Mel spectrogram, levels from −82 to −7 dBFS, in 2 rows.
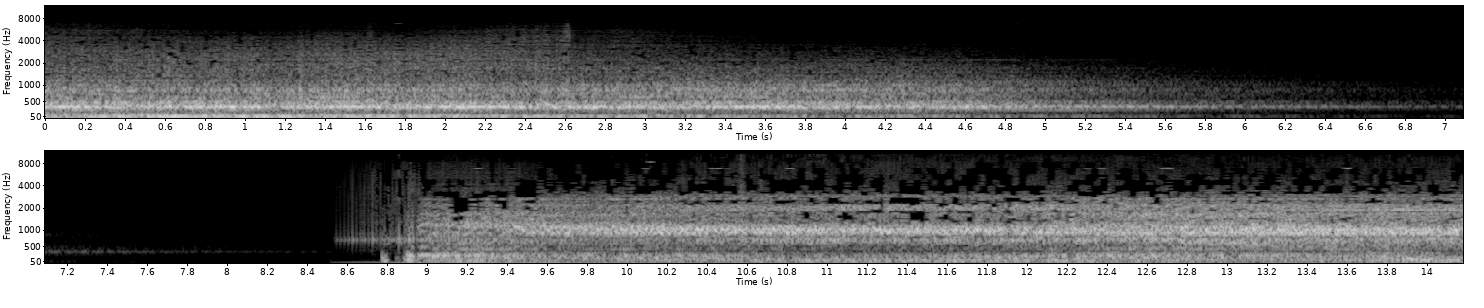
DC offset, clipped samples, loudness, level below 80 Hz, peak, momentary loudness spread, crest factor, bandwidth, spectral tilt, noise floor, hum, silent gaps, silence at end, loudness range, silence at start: under 0.1%; under 0.1%; -26 LUFS; -36 dBFS; -12 dBFS; 12 LU; 14 dB; 10.5 kHz; -6.5 dB/octave; -77 dBFS; none; none; 0 s; 14 LU; 0 s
